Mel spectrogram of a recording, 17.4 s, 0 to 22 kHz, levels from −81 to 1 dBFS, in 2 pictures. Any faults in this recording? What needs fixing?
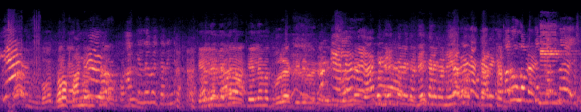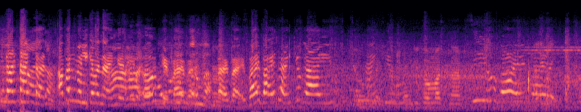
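A skip ahead occurs at 2.61 to 2.72 s. Roughly a second and a half of audio was discarded while later packets were already queued, so playback jumps forward and the two sides are joined almost directly, cutting latency by a similar amount. Prevent it by letting the jitter buffer drain gradually through time-scale compression instead of dropping a block when it overflows.

Jitter buffer speed-up runs from 3.66 to 4.75 s at 103% (about 40 ms removed), from 5.62 to 6.60 s at 105% (about 50 ms), and from 7.09 to 10.45 s and 10.88 to 14.90 s at 110% (roughly 0.4 s each). The receiver repeatedly cut out pitch-period-length pieces to reduce excess buffered delay, so the audio runs faster at unchanged pitch and sounds hurried in the 105% and 110% stretches. Prevent it by capping the compression rate and fixing the upstream jitter that causes packets to arrive in bursts.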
